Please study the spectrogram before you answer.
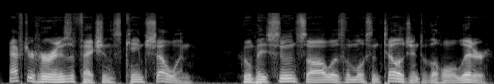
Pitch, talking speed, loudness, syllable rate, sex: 110 Hz, 230 wpm, -19 LUFS, 6.5 syllables/s, male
